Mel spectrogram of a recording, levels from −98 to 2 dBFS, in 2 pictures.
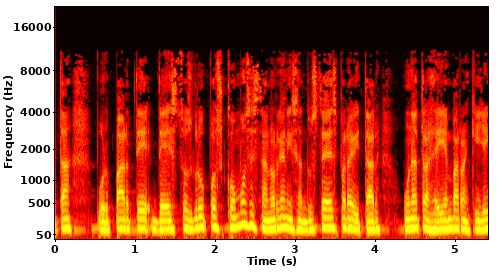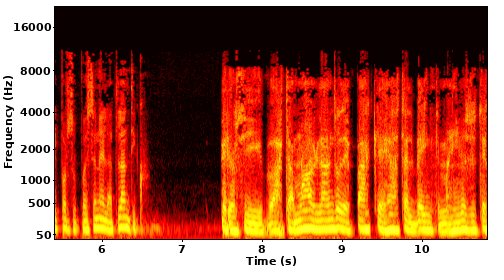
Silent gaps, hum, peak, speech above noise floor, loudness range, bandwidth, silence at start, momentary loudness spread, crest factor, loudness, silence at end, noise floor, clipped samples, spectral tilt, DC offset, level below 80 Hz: none; none; -12 dBFS; 39 dB; 3 LU; 11.5 kHz; 0 s; 5 LU; 12 dB; -23 LUFS; 0 s; -61 dBFS; under 0.1%; -6 dB/octave; under 0.1%; -48 dBFS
